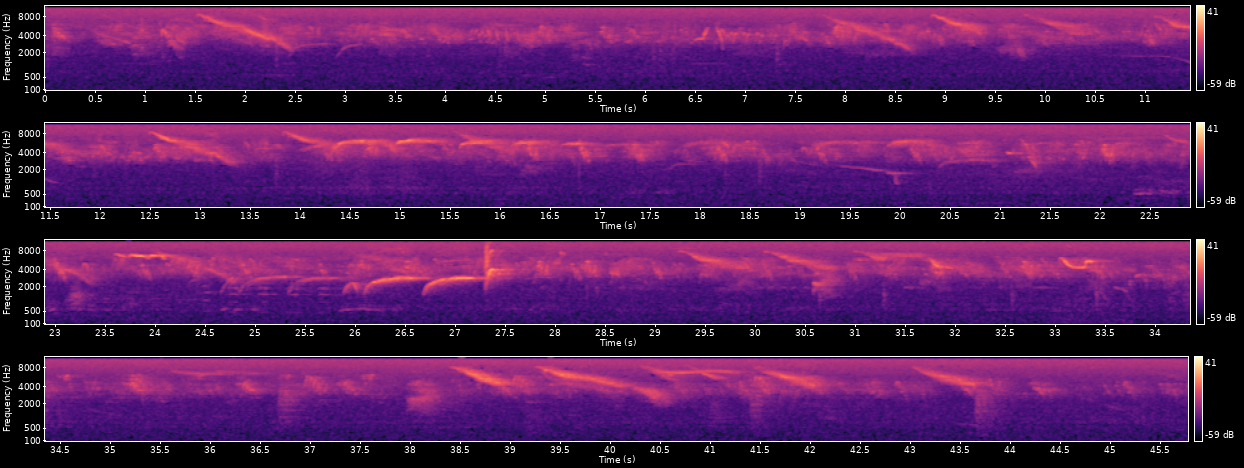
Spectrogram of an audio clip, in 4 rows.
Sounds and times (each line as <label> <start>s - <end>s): greenfinches 0.0s - 45.7s
sparrows 0.0s - 45.7s
starlings 0.0s - 45.7s
Greetings from neighbors 22.4s - 26.4s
